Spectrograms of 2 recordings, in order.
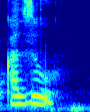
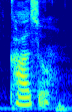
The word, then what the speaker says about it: Kazu: put in Casas name Kazu or kazoo on the first syllable kazoo the events of the story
